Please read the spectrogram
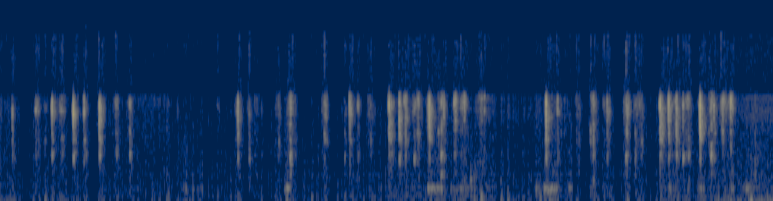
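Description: Computer keyboard typing: faint key clicks in several short runs, with pauses between them.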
